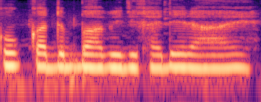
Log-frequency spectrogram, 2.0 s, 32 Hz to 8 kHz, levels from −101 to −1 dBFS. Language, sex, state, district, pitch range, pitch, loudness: Hindi, female, Arunachal Pradesh, Papum Pare, 205-215 Hz, 205 Hz, -13 LUFS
